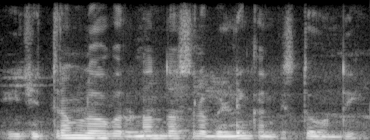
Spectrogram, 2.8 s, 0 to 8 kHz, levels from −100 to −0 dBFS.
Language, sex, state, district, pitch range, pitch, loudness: Telugu, male, Telangana, Mahabubabad, 120-130 Hz, 120 Hz, -16 LUFS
